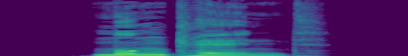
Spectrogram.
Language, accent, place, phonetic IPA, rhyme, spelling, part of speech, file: German, Germany, Berlin, [ˈmʊŋkl̩nt], -ʊŋkl̩nt, munkelnd, verb, De-munkelnd.ogg
- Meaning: present participle of munkeln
